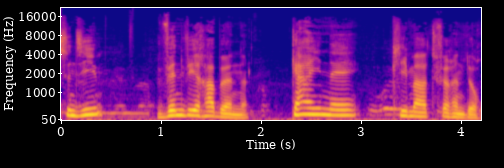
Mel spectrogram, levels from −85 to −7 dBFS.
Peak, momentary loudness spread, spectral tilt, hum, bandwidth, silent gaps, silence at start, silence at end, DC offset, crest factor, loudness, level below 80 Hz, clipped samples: 0 dBFS; 16 LU; -6.5 dB/octave; none; 16 kHz; none; 0 s; 0 s; under 0.1%; 18 dB; -19 LUFS; -48 dBFS; under 0.1%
